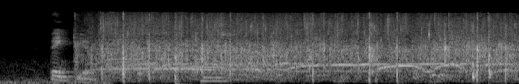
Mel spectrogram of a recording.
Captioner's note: applause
